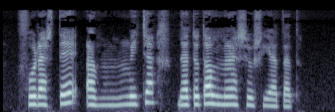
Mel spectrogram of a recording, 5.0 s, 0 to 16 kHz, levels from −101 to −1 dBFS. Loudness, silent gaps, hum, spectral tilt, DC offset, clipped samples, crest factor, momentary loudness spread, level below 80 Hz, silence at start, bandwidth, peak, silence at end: -24 LUFS; none; none; -3.5 dB/octave; under 0.1%; under 0.1%; 18 dB; 11 LU; -72 dBFS; 0.3 s; 11.5 kHz; -8 dBFS; 0.65 s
